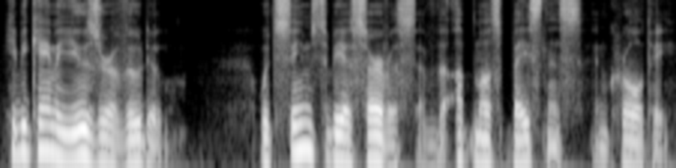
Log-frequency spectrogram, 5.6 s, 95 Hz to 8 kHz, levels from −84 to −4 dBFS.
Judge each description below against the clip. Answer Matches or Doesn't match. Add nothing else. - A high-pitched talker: Doesn't match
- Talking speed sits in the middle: Matches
